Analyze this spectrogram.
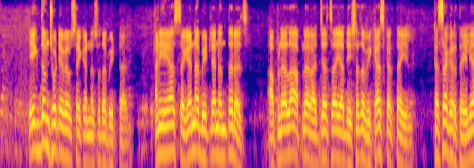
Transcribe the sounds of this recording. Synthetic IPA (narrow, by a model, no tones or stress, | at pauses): ek̚d̪əmt͡ɕʰoʈjaʋjəʋsajkanːasud̪ʱːabʱeʈ̚t̪at̪ | aɽ̃ijasəɡɭjanːabʱeʈljanənt̪əɾəːt͡s | apljalaːpljaɾad͡ʑjat͡sajad̪eɕat͡saʋikaskəɾt̪ail | kəsak̬əɾt̪ailja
